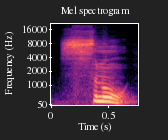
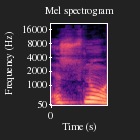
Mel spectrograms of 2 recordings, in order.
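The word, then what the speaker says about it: snow: देखिए यहां पे ए एस एन ओ डब्लू स्नो ए से होता है दोस्तों आधा स होता है और एन ओ से दोस्तों होता है नो तो क्या हो जाएगा दोस्तों स्नो डब्लू को साइलेंट कर दो ठीक है दोस्तों यहां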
